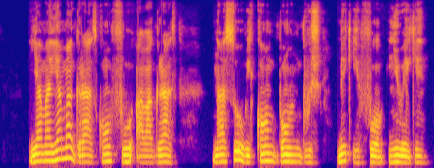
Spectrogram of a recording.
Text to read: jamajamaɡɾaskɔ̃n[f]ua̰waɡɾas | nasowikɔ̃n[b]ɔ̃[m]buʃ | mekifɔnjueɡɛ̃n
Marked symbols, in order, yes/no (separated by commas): yes, yes, no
